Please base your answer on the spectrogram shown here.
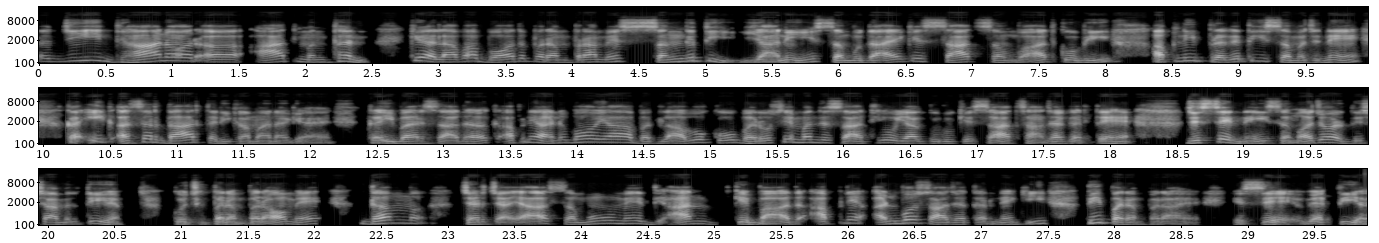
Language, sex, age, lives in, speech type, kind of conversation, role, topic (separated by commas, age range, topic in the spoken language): Hindi, male, 18-19, India, read, expert-assistant, expert, बौद्ध धर्म का अभ्यास कैसे शुरू करें और प्रगति को कैसे समझें?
